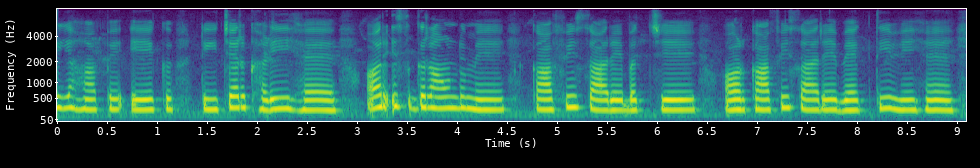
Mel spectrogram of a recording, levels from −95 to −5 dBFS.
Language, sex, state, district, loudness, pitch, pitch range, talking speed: Hindi, female, Jharkhand, Ranchi, -14 LUFS, 235 Hz, 230-265 Hz, 125 wpm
